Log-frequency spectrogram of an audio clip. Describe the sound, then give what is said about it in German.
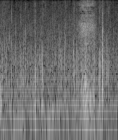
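Raindrops patter steadily on an umbrella overhead at night by a harbour, a dense crackle of small taps with a few sharper individual drops standing out. No one speaks. “Es regnet, Sie hören nur das Tropfen und Klappern, das Knacken könnte man fast sagen, der Regentropfen oben auf dem Schirm.”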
